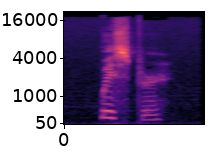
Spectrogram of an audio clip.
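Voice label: "whisper" English, US; pronunciations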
